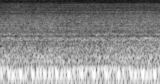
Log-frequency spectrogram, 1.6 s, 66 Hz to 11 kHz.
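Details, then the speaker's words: 1990 Jeep YJ 4.2L 5-speed, key in run after pumping the accelerator: steady low, even idle with no misses or knocks, engine holding running on its own, so the no-start is narrowed to the ignition switch itself. "that narrows it down to the ignition switch itself, because that's running."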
